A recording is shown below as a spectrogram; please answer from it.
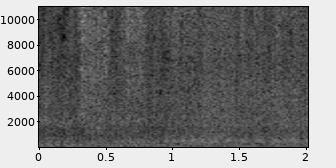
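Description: Small motorcycle engine running fast, spinning the arm wheel of a homemade cake-eating machine, with music underneath.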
